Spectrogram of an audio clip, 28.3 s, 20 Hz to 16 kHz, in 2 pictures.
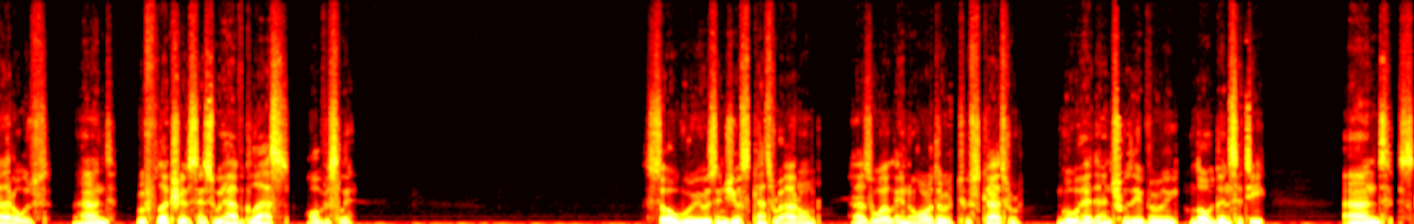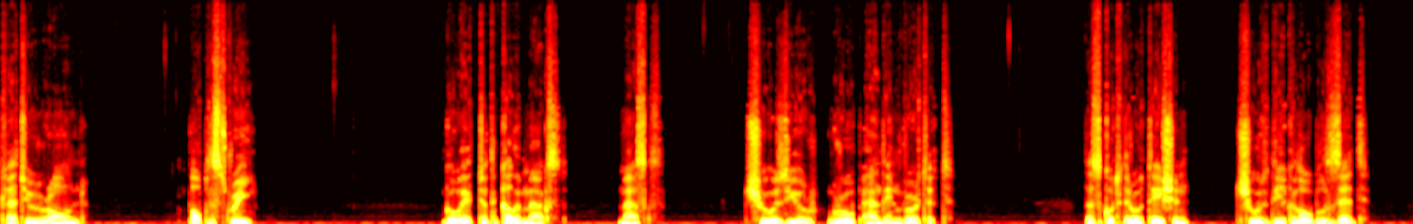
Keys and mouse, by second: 0.7 click, 3.2 click, 4.6 click, 5.8-7.5 drag, 9.2-10.8 drag, 16.2 click, 16.7 drag, 17.3 click, 18.4 click, 19.5 KP_0, 22.5 click, 24.2-25.4 drag, 26.0-27.9 drag.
